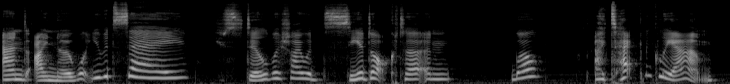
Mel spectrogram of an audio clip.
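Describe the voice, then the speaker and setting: A breezy teasing young woman, highish voice, really animated, podcast drama. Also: measured pace. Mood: breezy, reassuring. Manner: bubbly, teasing. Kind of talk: audio drama, podcast-style voice message.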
